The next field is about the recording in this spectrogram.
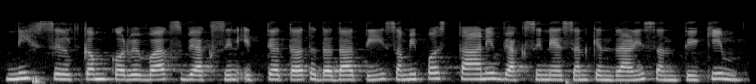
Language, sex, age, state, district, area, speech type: Sanskrit, female, 18-30, Odisha, Mayurbhanj, rural, read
